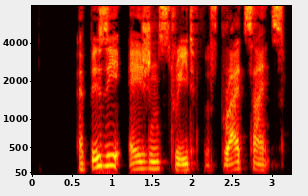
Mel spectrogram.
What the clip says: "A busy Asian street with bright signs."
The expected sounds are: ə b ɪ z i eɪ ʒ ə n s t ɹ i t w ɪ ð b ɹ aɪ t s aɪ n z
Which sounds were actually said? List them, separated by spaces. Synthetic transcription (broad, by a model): ə b ɪ z i eɪ ʒ ə n s t ɹ i t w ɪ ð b ɹ aɪ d s aɪ n s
